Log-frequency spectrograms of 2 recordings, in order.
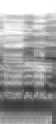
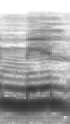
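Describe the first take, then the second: First: मिल with a short i, set against the long word; short vowel. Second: मील with a long ee, set against the short word; long vowel. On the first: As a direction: keep the vowel of मिल brief. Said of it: "इसको आपको खींच के नहीं पढ़ना". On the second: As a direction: give मील its longer vowel. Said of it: "अगर खींच के पढ़ोगे". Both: Shown as a demonstration.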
